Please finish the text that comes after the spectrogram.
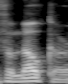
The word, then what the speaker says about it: Vejmelka: Is it Vejmelka, right? Karel Vejmelka? Yeah. That's how you pronounce it?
